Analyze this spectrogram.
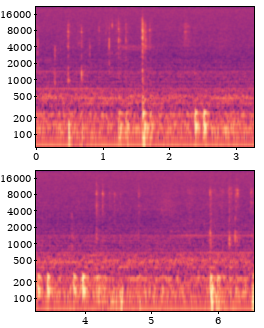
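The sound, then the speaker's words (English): Soft keystrokes on a computer keyboard as a city name is typed into a search, sparse and irregular taps with brief clusters, faint and with no talking. “Let me just type in Chicago.”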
